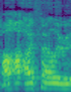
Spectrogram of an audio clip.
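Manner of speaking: loud mumble, words pushed out through a yawn. Recommending a film on a podcast after a long day, yawning. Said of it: "I'm not yawning because".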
